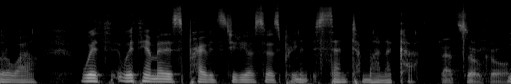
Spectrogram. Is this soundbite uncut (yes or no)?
no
